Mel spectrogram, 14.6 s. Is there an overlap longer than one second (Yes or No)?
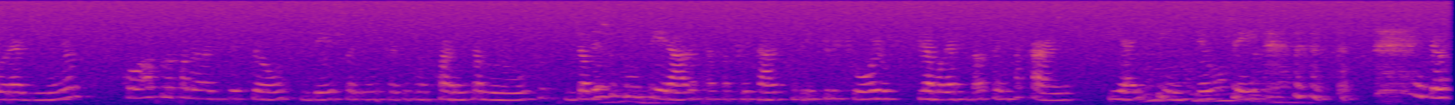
Yes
